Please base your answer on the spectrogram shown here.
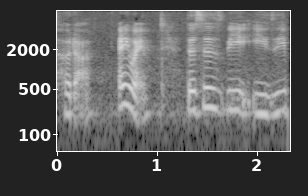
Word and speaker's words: Huda: It's not Huda, it's Huda.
